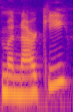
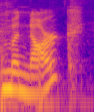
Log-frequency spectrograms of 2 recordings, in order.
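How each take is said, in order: First: The word ends with an extra final vowel sound. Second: The word ends without a final vowel sound. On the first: The speaker calls it wrong. "I always like to pronounce the E at the end" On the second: The speaker calls it right. "I know how it's really said"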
